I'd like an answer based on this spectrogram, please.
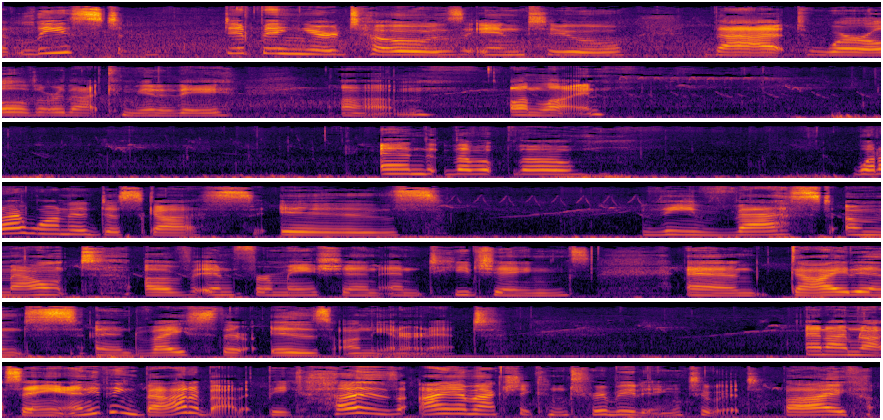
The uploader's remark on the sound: The intro was recorded on my walk home from the park!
